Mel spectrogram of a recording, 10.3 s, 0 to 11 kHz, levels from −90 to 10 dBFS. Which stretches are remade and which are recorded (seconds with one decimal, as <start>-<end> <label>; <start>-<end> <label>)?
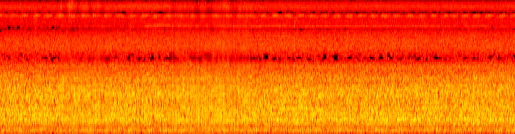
0.0-1.2 recorded; 1.2-2.2 remade; 2.2-3.4 recorded; 3.4-5.0 remade; 5.0-10.3 recorded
